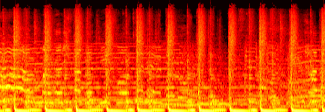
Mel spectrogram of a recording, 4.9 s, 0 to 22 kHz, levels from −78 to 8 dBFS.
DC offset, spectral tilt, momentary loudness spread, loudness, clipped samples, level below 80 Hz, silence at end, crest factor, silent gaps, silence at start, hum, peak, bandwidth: under 0.1%; -4.5 dB/octave; 2 LU; -11 LUFS; 0.2%; -10 dBFS; 0 s; 8 dB; none; 0 s; none; 0 dBFS; 17 kHz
